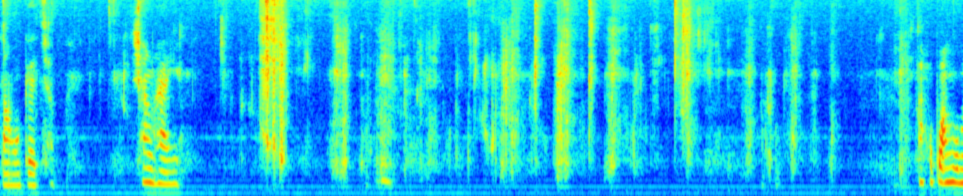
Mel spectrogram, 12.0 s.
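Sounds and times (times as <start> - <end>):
crunchy chewing: 2.7 - 11.5.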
